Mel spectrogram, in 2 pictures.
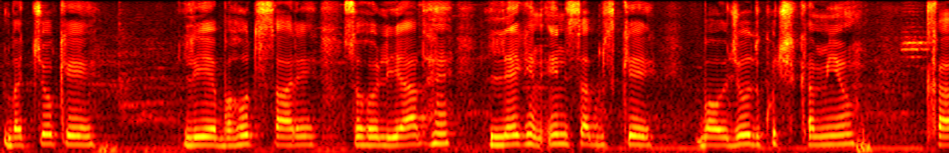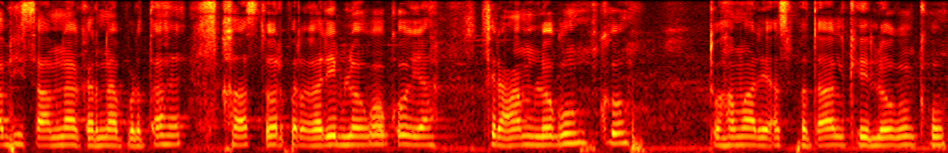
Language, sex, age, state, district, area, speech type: Urdu, male, 18-30, Uttar Pradesh, Ghaziabad, rural, spontaneous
